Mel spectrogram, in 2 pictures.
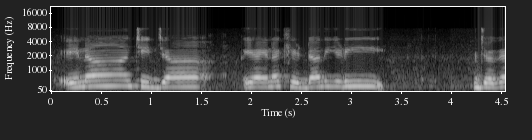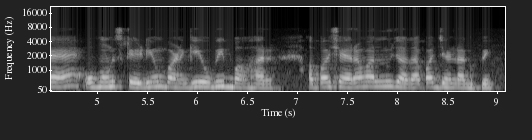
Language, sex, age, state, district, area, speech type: Punjabi, female, 30-45, Punjab, Mohali, rural, spontaneous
